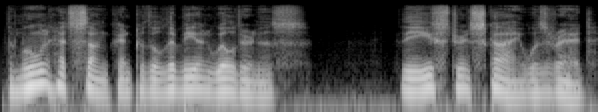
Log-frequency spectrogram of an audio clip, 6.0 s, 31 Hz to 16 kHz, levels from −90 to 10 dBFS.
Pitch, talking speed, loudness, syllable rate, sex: 100 Hz, 130 wpm, -18 LUFS, 3.7 syllables/s, male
